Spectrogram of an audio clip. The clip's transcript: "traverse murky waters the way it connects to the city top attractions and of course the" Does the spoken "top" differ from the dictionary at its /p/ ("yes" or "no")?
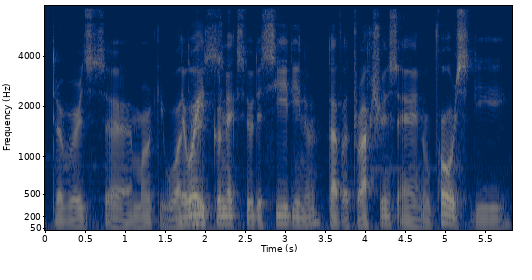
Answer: yes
